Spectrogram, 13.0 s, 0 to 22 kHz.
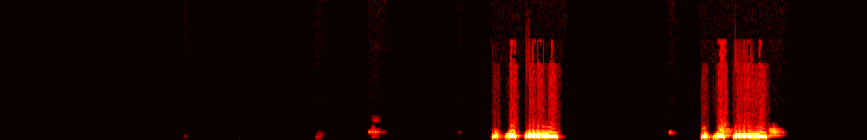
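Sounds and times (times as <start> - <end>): dove cooing: 7.4 - 8.5, 10.5 - 11.7.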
